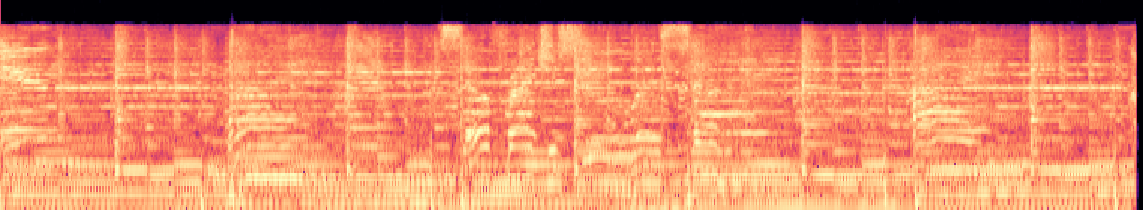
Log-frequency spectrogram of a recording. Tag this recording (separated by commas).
Music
